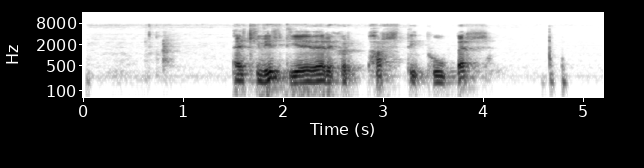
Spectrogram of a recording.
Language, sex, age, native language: Icelandic, male, 50-59, Icelandic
